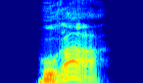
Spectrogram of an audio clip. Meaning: hooray
- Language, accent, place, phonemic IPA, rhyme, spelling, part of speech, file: German, Germany, Berlin, /hʊˈraː/, -aː, Hurra, noun, De-Hurra.ogg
